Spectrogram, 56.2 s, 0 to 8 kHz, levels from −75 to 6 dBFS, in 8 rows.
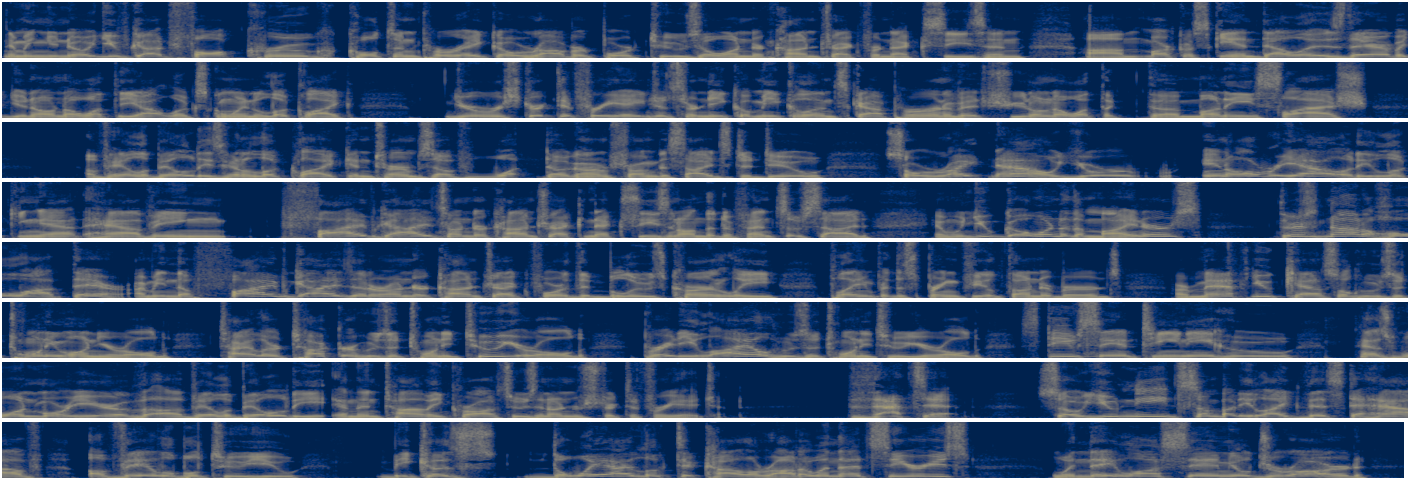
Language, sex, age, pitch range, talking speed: English, male, 30-49, 140-180 Hz, 190 wpm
